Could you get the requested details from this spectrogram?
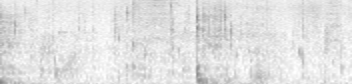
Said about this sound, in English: Um, we got our uh, drinks ready. And, and uh, we're about to take this final sip. Yep. All Cheers, right, guys. guys. Cheers. Cheers.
